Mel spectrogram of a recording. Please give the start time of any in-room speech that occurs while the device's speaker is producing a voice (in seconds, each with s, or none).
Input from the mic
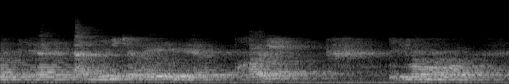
none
